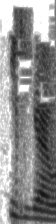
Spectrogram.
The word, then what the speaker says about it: Ikigai: I'm sorry, how do you pronounce that? – Oh, Ikigai Woodworks. – Ikigai, I did good.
